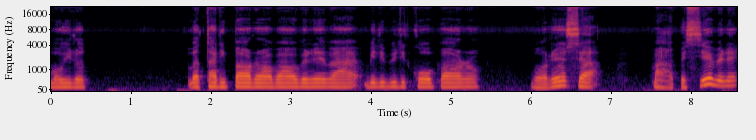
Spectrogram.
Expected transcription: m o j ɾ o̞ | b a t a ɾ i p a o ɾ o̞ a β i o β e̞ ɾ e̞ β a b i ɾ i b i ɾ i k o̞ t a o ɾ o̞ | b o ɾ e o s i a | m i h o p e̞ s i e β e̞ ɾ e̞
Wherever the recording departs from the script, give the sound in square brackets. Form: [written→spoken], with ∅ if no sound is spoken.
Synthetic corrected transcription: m o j ɾ o̞ | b a t a ɾ i p a o ɾ o̞ a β [i→a] o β e̞ ɾ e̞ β a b i ɾ i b i ɾ i k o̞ [t→p] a o ɾ o̞ | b o ɾ e o s i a | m [i→a] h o p e̞ s i e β e̞ ɾ e̞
